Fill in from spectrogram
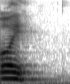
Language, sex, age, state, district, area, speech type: Manipuri, other, 45-60, Manipur, Imphal West, urban, read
